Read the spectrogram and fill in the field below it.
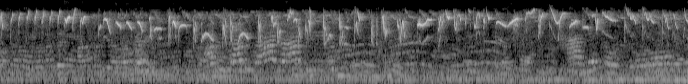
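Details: A tame oriental white-eye in full, active song, delivering a nonstop stream of sharp, very high twittering notes. Quick rising and falling chirps are packed closely across the whole stretch.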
